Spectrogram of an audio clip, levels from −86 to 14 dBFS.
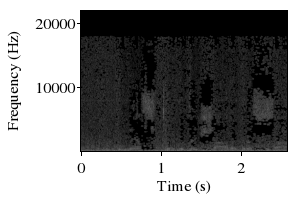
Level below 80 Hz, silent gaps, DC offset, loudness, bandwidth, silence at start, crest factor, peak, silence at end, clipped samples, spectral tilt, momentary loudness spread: -56 dBFS; none; under 0.1%; -50 LUFS; 18 kHz; 0 s; 16 dB; -34 dBFS; 0 s; under 0.1%; -3 dB/octave; 3 LU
